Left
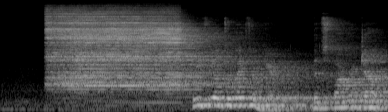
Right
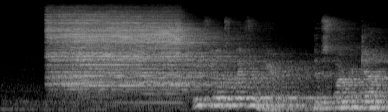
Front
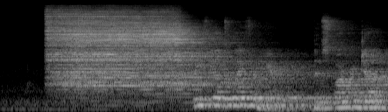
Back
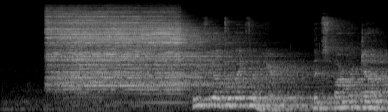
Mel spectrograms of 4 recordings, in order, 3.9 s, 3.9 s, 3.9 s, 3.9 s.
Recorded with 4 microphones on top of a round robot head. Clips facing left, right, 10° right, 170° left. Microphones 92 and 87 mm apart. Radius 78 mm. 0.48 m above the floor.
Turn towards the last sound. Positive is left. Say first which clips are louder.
# left 3 dB, back 2 dB
turn(degrees=125)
